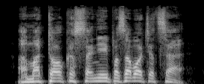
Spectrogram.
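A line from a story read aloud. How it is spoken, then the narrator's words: Barked. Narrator (Russian): рявкнул Спартак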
